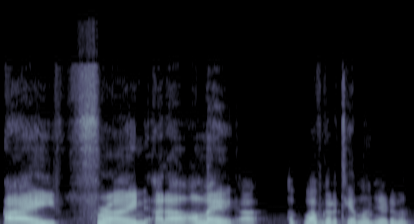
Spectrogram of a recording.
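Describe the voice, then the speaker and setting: A man's voice: mid-range voice, fairly even intonation, fairly quick, clean tone. A man playing a tabletop roleplaying game, casually planning and narrating his own character's actions.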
